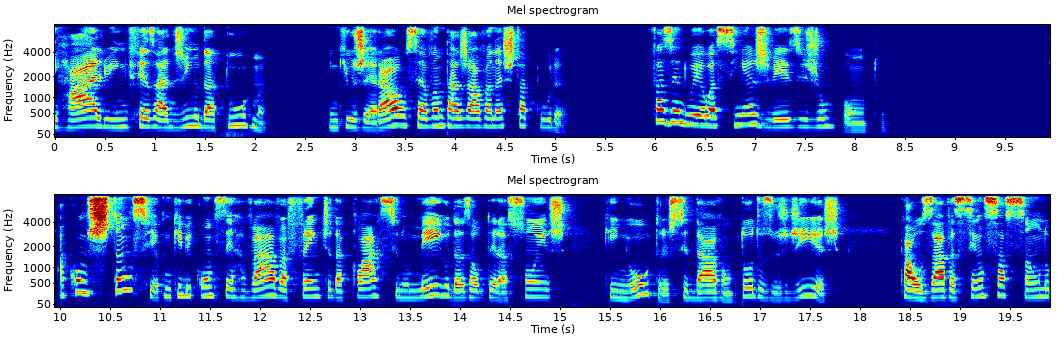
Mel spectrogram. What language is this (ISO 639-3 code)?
por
